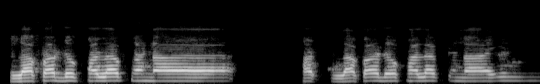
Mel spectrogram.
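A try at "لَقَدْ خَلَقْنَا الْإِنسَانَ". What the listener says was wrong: না, এই নুন আলিফটা টান হবে না, নুনটা গিয়ে ডাইরেক্ট লামের সাথে হবে, আর এই দুটো আলিফ বাড়তি করে হবে। লাকাদ খালাকনাল ইন নাল নাল, চলেন।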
